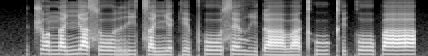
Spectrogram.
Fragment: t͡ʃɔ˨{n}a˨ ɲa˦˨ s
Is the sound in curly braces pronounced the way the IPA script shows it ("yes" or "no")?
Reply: yes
